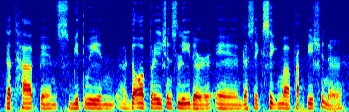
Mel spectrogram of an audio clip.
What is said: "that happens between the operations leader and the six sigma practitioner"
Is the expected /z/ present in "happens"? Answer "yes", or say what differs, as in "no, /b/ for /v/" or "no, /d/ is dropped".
no, /s/ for /z/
